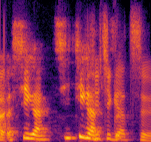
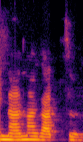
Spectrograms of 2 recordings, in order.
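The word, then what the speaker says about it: 七月: So Shichigatsu. Shichigatsu. Yeah. Okay. Big Shichigatsu, brain. July. Okay. They don't say Nanagatsu no. Okay. So they don't say Nanagatsu. They say Shichigatsu.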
